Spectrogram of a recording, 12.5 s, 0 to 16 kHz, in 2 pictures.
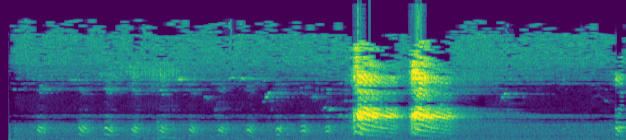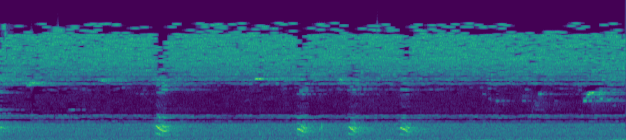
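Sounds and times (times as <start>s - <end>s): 
Campephilus magellanicus in PN Nahuel Huapi Challhuaco: 0.4s - 5.0s.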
